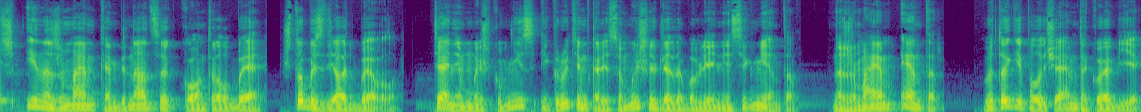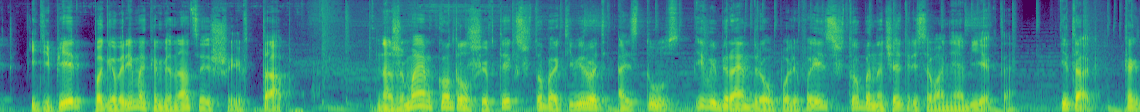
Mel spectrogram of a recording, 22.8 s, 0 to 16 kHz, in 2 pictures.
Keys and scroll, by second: 2.2 ctrl+b, 9.2 Return, 17.0 ctrl+shift+x.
